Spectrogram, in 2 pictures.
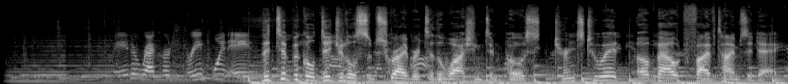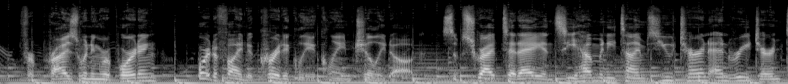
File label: Commercial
